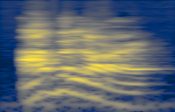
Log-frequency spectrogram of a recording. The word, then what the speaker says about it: Avelar: Avelar.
